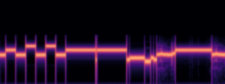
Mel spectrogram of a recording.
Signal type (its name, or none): SSTV (slow-scan television)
